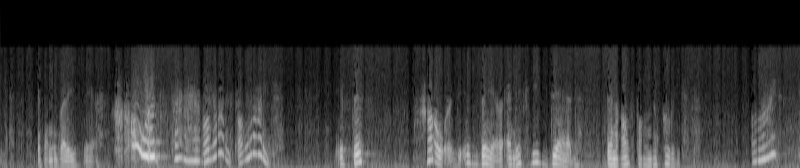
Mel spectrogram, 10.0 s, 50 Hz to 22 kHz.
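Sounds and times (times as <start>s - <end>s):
woman wailing and sobbing: 1.4s - 2.8s.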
